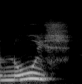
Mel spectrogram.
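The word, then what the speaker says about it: nous: né então no voo observação que em francês nós não pronunciamos s no final da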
